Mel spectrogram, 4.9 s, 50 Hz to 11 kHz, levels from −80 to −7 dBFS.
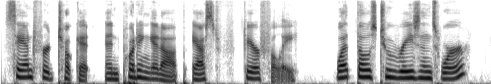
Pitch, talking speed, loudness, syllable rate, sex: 210 Hz, 170 wpm, -18 LUFS, 5.6 syllables/s, female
